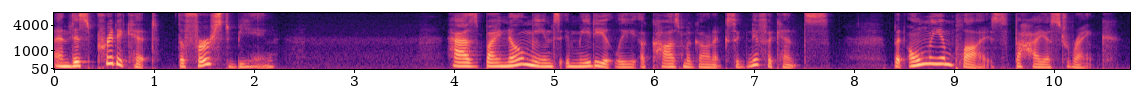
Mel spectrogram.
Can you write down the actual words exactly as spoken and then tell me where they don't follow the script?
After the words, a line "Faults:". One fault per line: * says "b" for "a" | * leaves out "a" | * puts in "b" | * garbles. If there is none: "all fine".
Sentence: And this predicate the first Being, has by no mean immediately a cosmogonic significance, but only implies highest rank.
And this predicate the first Being, has by no means immediately a cosmogonic significance, but only implies the highest rank.
Faults:
* says "means" for "mean"
* puts in "the"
